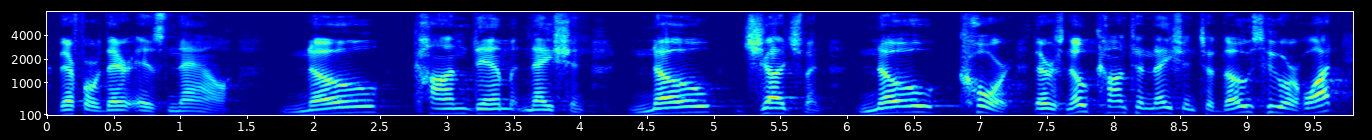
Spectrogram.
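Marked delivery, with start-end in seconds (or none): 0.1-7.3 slow, rising emphatic list. Shown as a demonstration. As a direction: lean on each no.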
